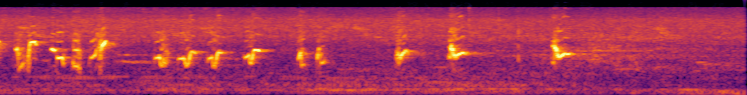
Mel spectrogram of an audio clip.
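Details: Sooty-headed bulbul giving ngeriwik chatter: short bubbly, slurred notes tumble in loose groups, some rising or falling, with a steady low rumble behind them.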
